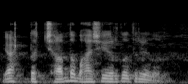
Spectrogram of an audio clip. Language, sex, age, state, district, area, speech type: Kannada, male, 45-60, Karnataka, Dharwad, rural, spontaneous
